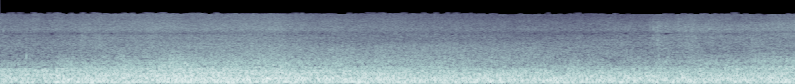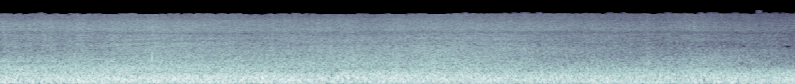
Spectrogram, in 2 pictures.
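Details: Continuous rushing surf and wind noise buffet the microphone, with no animal sound.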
